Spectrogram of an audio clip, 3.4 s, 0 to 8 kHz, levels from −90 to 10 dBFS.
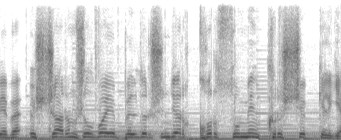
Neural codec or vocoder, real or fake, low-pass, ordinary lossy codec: none; real; none; none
